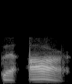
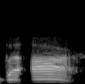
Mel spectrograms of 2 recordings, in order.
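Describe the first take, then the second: First: The word is said with each part separated. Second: The word is said with each part separated.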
